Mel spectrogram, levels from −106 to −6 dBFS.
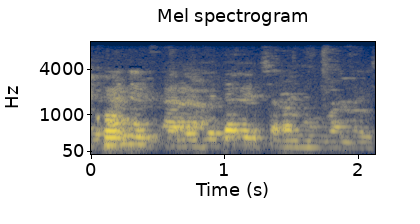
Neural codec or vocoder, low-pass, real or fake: none; 7.2 kHz; real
